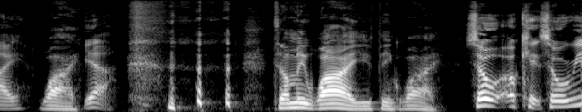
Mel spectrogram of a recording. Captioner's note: laugh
